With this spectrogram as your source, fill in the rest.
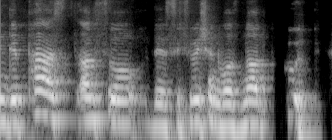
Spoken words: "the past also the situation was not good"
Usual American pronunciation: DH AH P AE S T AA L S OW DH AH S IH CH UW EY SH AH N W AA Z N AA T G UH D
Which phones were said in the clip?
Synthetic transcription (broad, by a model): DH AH P AE S T AA L S OW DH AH S IH CH UW EY SH AH N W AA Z N AA T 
